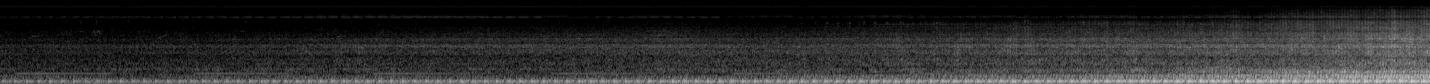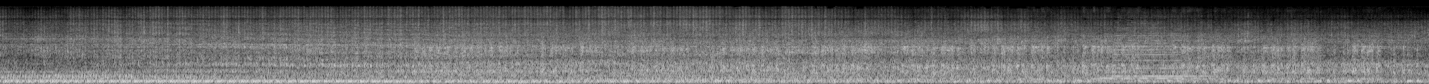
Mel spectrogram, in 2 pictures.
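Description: Diesel-electric locomotive hauling a passenger train: its engine grows steadily louder as it approaches and passes about halfway through. The coaches' wheels then roll loudly over the rails for the rest of the time.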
